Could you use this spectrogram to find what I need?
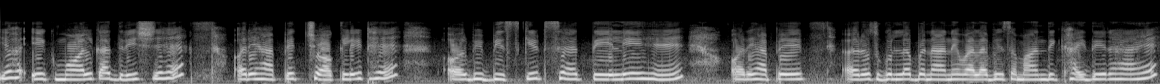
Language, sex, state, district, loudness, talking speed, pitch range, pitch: Hindi, female, Jharkhand, Garhwa, -11 LUFS, 150 wpm, 230-255 Hz, 240 Hz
